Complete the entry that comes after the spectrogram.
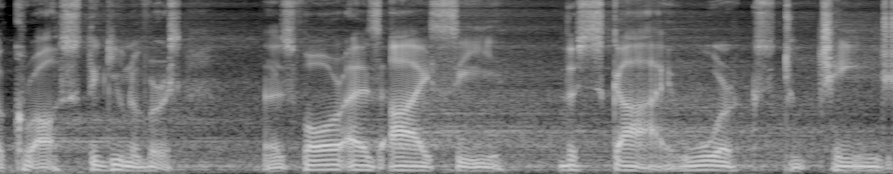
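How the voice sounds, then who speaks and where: A man uses a put-on character voice, booming with a very deep, low pitch at a very slow pace. Background noise is clearly audible. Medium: read story. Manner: solemn, prophetic.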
